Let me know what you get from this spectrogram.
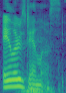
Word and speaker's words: Ehlers-Danlos: Ehlers-Danlos. – Ehlers-Danlos.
